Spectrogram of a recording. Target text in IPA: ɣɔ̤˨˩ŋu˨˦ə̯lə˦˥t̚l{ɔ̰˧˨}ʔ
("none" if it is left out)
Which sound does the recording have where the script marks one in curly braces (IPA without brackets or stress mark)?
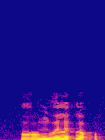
ɔ̰˧˨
